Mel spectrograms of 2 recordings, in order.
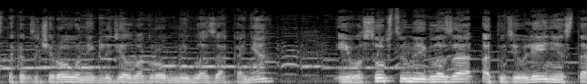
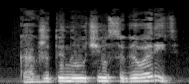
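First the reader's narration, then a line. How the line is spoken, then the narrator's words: Exclaimed. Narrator (Russian): воскликнул он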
